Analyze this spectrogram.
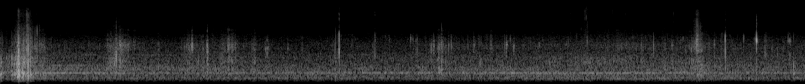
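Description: Gray squirrel cracking and chewing seeds at a feeder: scattered small crunchy clicks, a few sharper ones at the start and near the end, over a steady background hiss and faint hum.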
